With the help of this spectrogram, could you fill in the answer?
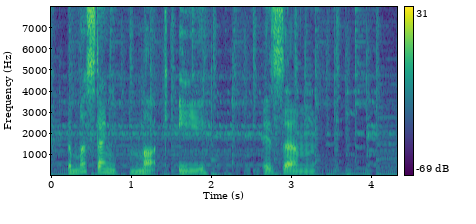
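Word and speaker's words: Mach-E: That was that Mustang Mark E or Mustang Marquee? Mustang M A C Mach E. You know, like speed of sound E times speed of sound.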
